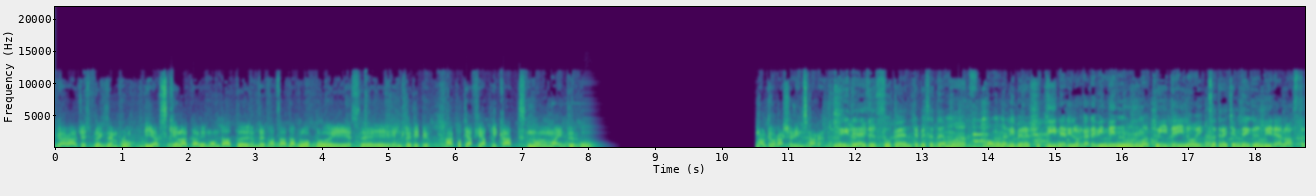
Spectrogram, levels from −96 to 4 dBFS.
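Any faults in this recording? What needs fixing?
From 7.93 to 10.56 s the sound drops out: the last sound carries on briefly as a fading buzz, then near-silence for about 2.2 s, and it resumes with roughly 1.6 s of material missing. This is likely a long network dropout, with delay growing by about a second. Prevention: add redundancy or FEC and a path with fewer long outages.

From 10.58 to 14.48 s the audio runs at 117% speed with unchanged pitch, trimming roughly 0.7 s. From 15.05 to 18.59 s a milder 105% trims about 0.2 s. This is jitter buffer speed-up, which cuts out short pitch-period pieces to drain the backlog. Prevention: smooth network delay so packets arrive evenly, or let the buffer drain more gradually.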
